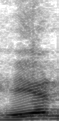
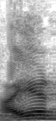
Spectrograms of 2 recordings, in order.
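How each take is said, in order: First: It begins with h and sounds like hair. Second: It begins with h and sounds like hire. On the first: "हेयर नहीं पढ़ते" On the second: "हायर नहीं पढ़ते"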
